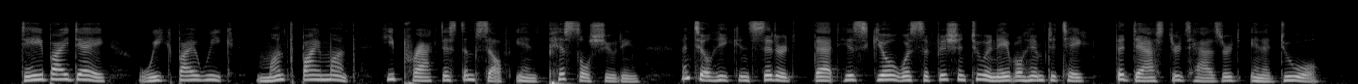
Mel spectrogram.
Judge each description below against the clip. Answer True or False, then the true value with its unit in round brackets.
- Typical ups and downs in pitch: True (3.7 semitones)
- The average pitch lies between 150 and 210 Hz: True (185 Hz)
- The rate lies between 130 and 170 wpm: True (150 wpm)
